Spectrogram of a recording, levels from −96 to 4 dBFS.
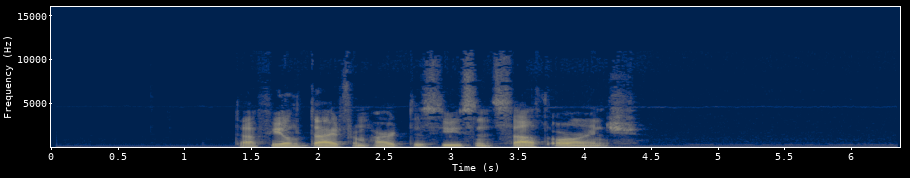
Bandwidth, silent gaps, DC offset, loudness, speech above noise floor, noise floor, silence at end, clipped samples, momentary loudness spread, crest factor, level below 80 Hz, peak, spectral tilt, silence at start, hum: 11.5 kHz; none; under 0.1%; -31 LUFS; 44 dB; -74 dBFS; 2 s; under 0.1%; 10 LU; 24 dB; -56 dBFS; -10 dBFS; -6.5 dB/octave; 1.4 s; 60 Hz at -60 dBFS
